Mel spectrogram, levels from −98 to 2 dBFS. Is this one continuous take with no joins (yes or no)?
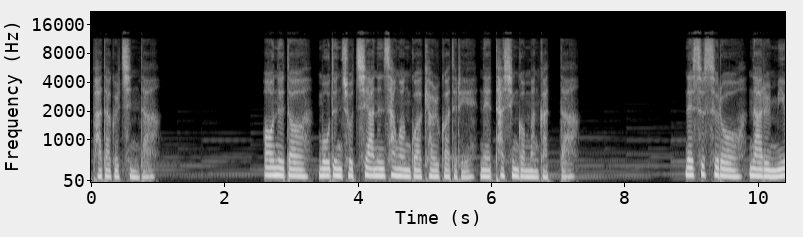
no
